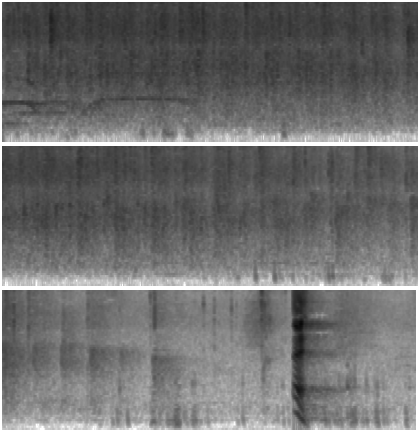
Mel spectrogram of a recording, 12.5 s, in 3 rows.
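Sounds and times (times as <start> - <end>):
whoop or cheer: 0.0 - 2.1
audience applause: 0.0 - 9.6.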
